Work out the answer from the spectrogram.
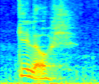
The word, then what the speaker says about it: gouache: Do you know how to pronounce that? Gouache.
